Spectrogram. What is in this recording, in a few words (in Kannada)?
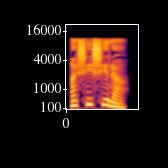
"ಅಶಿಶಿರ", Kannada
